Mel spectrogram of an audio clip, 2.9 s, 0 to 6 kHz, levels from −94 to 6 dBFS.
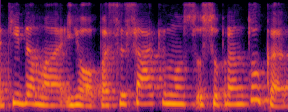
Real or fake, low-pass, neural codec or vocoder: fake; 5.4 kHz; vocoder, 22.05 kHz, 80 mel bands, Vocos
